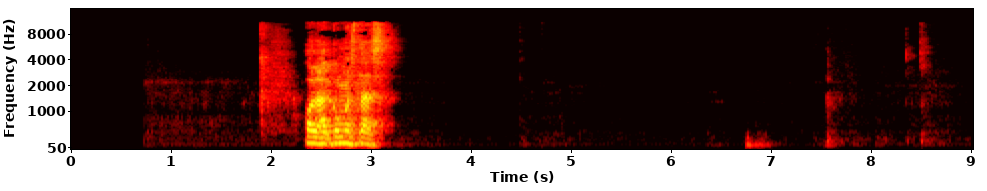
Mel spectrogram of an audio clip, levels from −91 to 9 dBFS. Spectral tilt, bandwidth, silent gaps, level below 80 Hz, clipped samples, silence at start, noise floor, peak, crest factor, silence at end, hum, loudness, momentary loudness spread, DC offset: -3.5 dB/octave; 11.5 kHz; none; -66 dBFS; under 0.1%; 1.9 s; -85 dBFS; -2 dBFS; 24 dB; 5.8 s; none; -16 LUFS; 23 LU; under 0.1%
